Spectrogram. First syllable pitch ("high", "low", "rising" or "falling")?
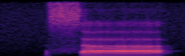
low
